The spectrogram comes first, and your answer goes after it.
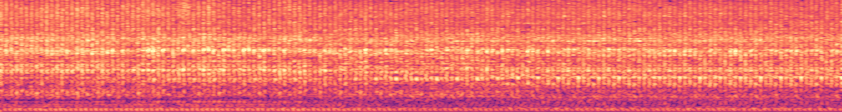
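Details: Isuzu Panther diesel brought from Solo, first start after engine rebuild with new liners instead of reusing old ones; even diesel clatter at steady idle, about two and a half beats a second, no knocks or misses; normal diesel idle.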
